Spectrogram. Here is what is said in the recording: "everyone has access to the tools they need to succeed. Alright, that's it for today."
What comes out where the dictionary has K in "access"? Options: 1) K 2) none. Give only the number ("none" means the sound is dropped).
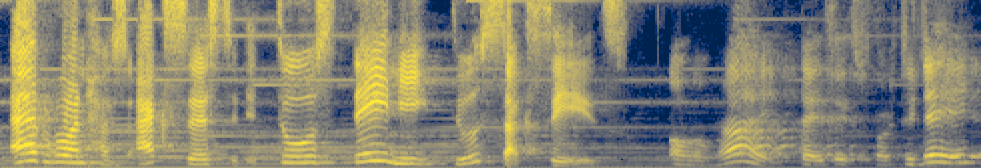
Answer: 1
